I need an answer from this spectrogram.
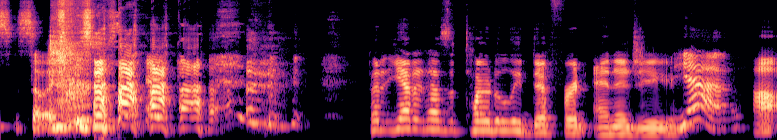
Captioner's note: laughing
